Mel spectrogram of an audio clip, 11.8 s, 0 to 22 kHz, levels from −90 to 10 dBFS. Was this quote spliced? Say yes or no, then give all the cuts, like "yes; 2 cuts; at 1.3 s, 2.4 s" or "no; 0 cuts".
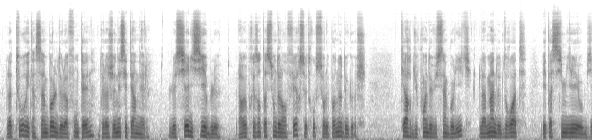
no; 0 cuts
